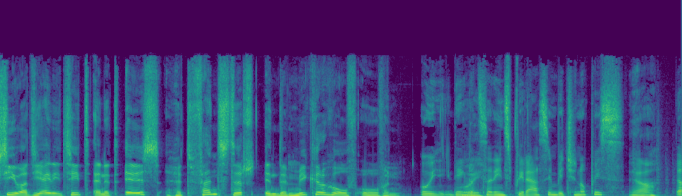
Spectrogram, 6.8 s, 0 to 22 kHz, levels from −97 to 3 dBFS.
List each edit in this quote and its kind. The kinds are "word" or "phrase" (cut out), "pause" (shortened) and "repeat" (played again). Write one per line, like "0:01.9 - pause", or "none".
none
